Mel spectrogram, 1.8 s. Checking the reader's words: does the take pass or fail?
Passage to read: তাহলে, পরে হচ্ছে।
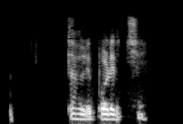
pass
